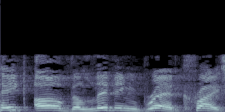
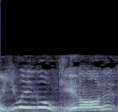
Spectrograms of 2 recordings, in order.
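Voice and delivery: higher-pitched doubting dad; dad impression; 5 semitones higher than usual. Preacher mimicking dad on buying a treadmill, raised-pitch disbelief. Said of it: "That's how my dad would talk".

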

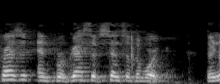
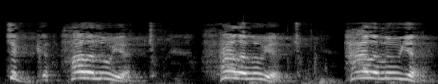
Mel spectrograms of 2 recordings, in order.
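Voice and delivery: joyful hallelujah; 10 semitones higher, 5 dB louder than usual. Real, not acted. Joyful praise climax in sermon.

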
